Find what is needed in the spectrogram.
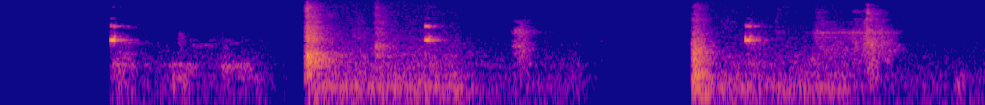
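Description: Faint knocks and clicks of equipment being handled at a desk, in three separate bursts that start suddenly and die away, each with a brief high ping.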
